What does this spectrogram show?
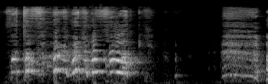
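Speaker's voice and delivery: very high mock-panicked squeal; shrieky disbelief tipping into laughter. Patient told to drop his shorts, panicked squeal. Panicked reaction to doctor's request.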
